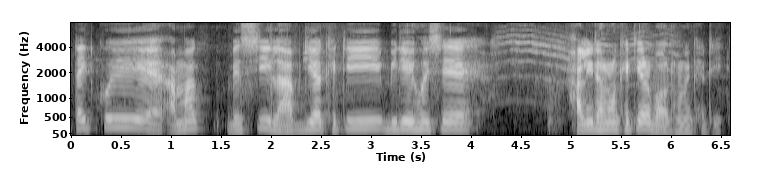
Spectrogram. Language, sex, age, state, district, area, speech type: Assamese, male, 45-60, Assam, Lakhimpur, rural, spontaneous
